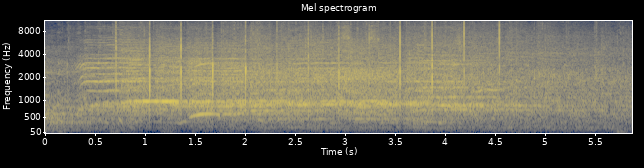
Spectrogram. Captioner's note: audience applauding and cheering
